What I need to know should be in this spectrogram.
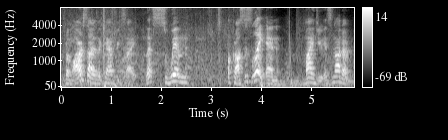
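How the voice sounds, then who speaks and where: A young man in casual gaming chat, telling a story with animation and acting out his own panicked shouts. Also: a little high, animated, moderate pace. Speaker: cast member telling a story. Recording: voice a little distant from the mic, faint hiss.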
